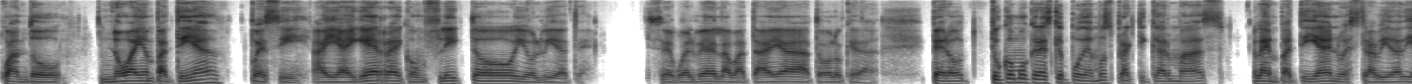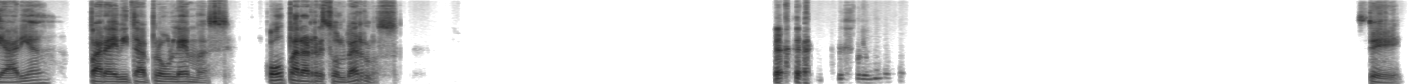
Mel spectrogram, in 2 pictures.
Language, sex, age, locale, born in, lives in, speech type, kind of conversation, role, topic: Spanish, male, 40-44, es-MX, United States, United States, conversation, unstructured, none, ¿Cómo influye la empatía en la resolución de un conflicto?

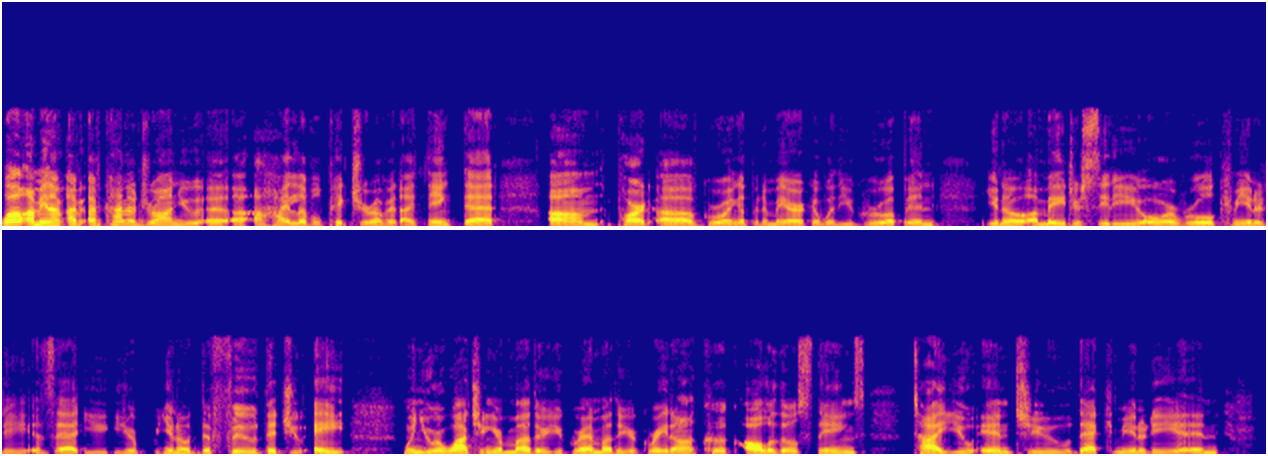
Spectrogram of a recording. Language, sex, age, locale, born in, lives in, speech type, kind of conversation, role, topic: English, female, 60-64, en-US, United States, United States, conversation, podcast, guest, How do shared meals and food traditions shape our sense of belonging and connection to our culture?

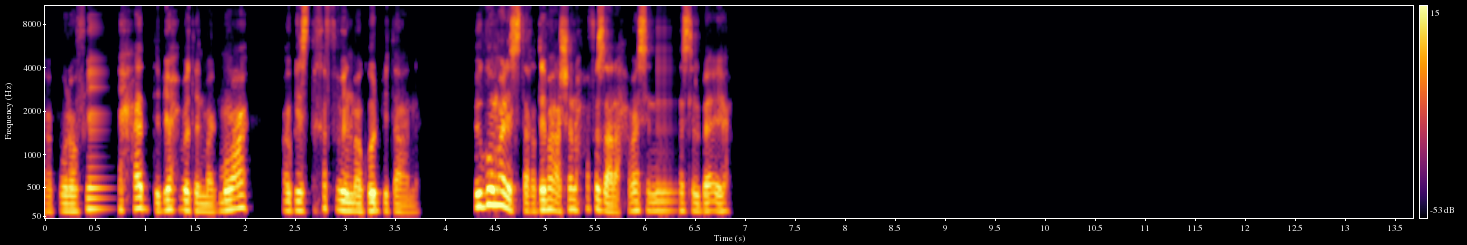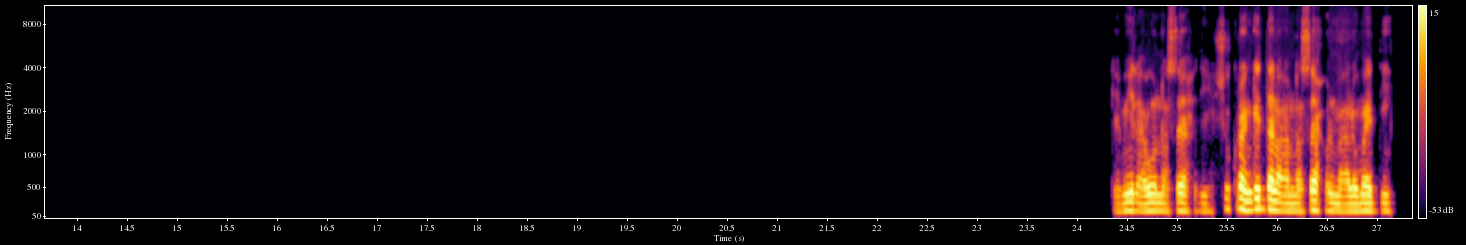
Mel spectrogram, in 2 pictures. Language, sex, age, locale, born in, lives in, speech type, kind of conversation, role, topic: Arabic, male, 25-29, ar-EG, Egypt, Egypt, read, expert-assistant, asker, إزاي أختار عادات في حياتي اليومية تكون فعلاً ليها تأثير إيجابي على المناخ؟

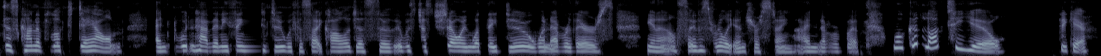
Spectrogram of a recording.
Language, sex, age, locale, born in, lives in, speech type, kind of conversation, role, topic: English, female, 60-64, en-US, United States, United States, conversation, advice, advisor, How can I set boundaries with my partner?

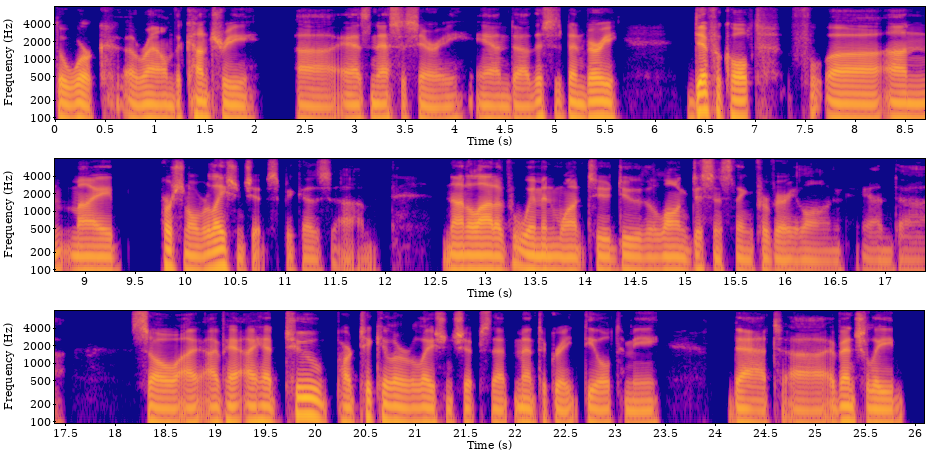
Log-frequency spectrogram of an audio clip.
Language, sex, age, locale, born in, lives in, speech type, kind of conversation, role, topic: English, male, 55-59, en-US, United States, United States, conversation, unstructured, none, What’s a lesson you learned the hard way but still value?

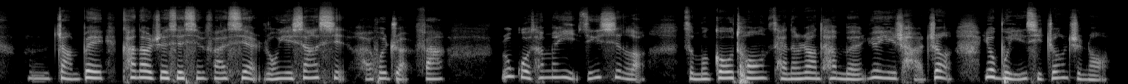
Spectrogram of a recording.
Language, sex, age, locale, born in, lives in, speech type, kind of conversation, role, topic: Chinese, female, 20-24, zh-CN, China, United States, read, expert-assistant, asker, 有时候听到热门医学专科的“新发现”，我们应该如何查证这些信息是否准确？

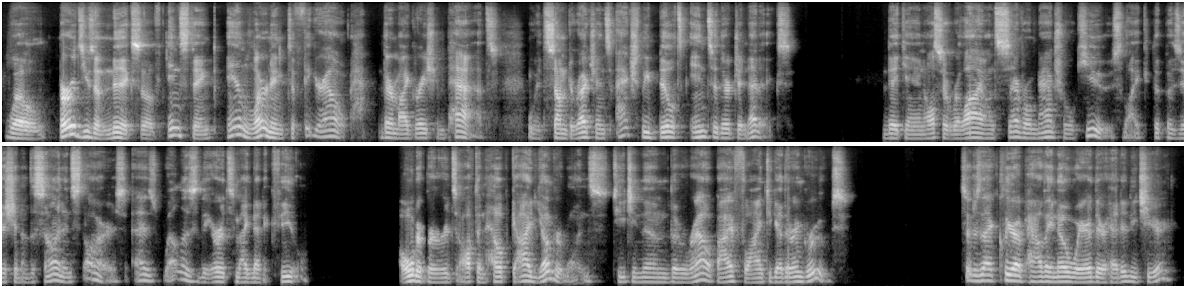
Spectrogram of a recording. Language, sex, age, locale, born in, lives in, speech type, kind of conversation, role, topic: English, male, 20-24, en-US, United States, United States, read, expert-assistant, expert, How do birds know where to migrate?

